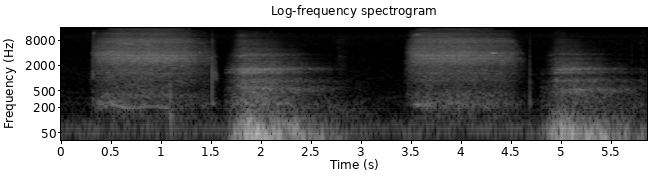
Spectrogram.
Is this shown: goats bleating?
no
